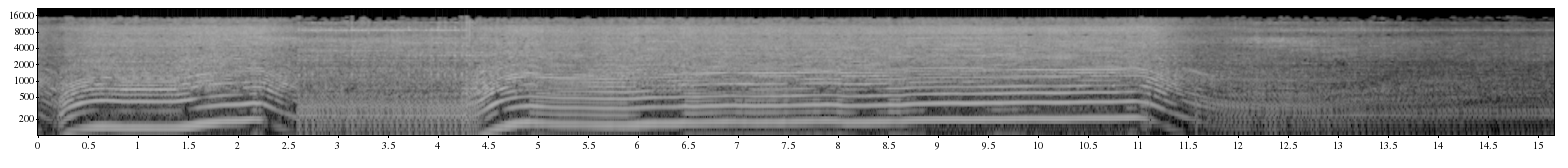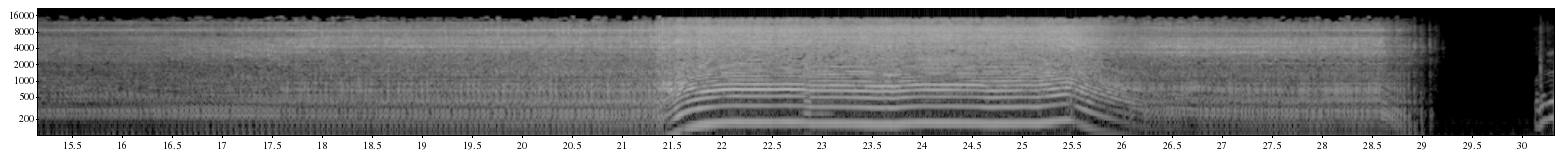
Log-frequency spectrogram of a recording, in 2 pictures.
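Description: Stihl two-stroke chainsaw cutting through a dry driftwood log, held at full throttle in three long bursts. Between the bursts the engine falls back, with a quieter stretch of about ten seconds in the middle. The sound cuts off abruptly about a second before the end.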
